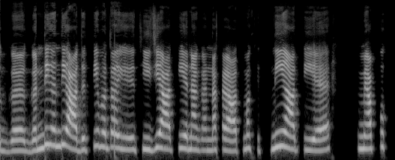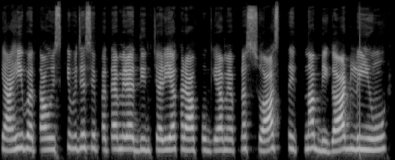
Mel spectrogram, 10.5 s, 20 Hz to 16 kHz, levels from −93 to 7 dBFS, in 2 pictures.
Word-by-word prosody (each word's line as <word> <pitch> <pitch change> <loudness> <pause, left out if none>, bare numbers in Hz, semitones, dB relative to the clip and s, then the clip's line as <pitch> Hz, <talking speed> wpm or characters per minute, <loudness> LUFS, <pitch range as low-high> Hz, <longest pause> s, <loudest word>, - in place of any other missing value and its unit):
ग 240 0 +1
गंदी-गंदी 350 +8 +2
आदतें 260 +5 +1
मतलब 320 -1 -1
ये 270 -2 -3
चीज़ें 275 +2 -1
आती 275 +1 +1
है 285 - +1
ना 265 -1 +1
ग 245 0 -7
नकारात्मक 255 +2 0
इतनी 295 +8 -1
आती 270 -2 -3
है 245 +2 0
कि 285 0 -16
मैं 285 - +2
आपको 285 +3 -1
क्या 295 -5 -3
ही 275 +5 +2
बताऊँ। 265 -2 -1
इसकी 305 +4 -6
वजह 290 +1 -3
से 300 0 -3
पता 260 +1 -4
है 275 - +1
मेरा 275 0 +3
दिनचर्या 255 +1 0
ख़राब 255 -2 +1
हो 255 - -5
गया 250 +2 -2
मैं 250 0 -3
अपना 260 +3 -6
स्वास्थ्य 280 +4 +1
इतना 275 +3 -1
बिगाड़ 235 +5 +4
ली 270 -1 +1
हूँ 260 +2 -1
270 Hz, 210 wpm, -25 LUFS, 255-290 Hz, -, बिगाड़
